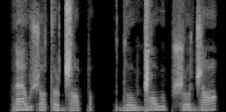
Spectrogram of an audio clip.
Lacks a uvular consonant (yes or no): yes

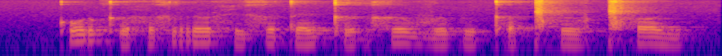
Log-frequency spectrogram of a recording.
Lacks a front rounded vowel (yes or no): no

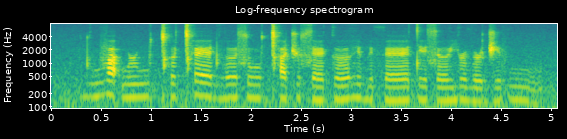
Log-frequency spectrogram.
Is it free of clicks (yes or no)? no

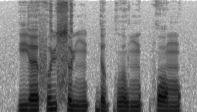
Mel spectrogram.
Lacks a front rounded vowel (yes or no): yes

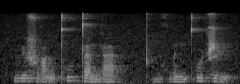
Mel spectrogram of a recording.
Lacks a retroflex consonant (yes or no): no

